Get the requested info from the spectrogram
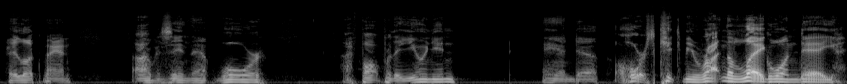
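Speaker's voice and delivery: low, soft, mumbling soldier's excuse; whisper-quiet con man spinning a tall tale; imagined Booth excuse. Retold or imitated. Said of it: "I wonder if he said".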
